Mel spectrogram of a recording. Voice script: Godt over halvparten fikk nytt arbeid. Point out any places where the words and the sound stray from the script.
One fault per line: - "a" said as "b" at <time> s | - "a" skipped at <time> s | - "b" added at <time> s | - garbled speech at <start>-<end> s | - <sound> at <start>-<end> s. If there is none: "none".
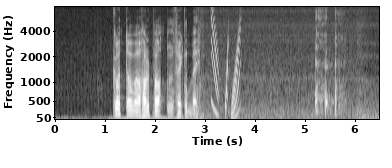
- "nytt" skipped at 2.6 s
- chirp at 3.1-3.7 s
- cough at 5.2-5.8 s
